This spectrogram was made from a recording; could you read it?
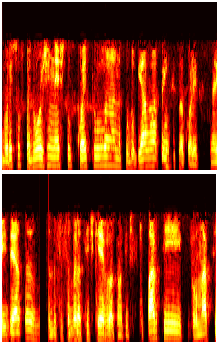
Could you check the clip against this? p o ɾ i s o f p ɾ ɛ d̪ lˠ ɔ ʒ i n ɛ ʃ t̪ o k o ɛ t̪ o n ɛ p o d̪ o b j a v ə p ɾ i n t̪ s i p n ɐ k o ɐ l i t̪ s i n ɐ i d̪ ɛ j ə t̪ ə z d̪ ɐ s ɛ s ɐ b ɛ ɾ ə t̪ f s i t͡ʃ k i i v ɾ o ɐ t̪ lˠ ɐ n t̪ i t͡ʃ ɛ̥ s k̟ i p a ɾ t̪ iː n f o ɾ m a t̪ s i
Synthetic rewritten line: b o ɾ i s o f p ɾ ɛ d̪ lˠ ɔ ʒ i n ɛ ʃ t̪ o k o ɛ t̪ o n ɛ p o d̪ o b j a v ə p ɾ i n t̪ s i p n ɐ k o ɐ l i t̪ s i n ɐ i d̪ ɛ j ə t̪ ə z d̪ ɐ s ɛ s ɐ b ɛ ɾ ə t̪ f s i t͡ʃ k i ɛ v ɾ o ɐ t̪ lˠ ɐ n t̪ i t͡ʃ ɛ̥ s k̟ i p a ɾ t̪ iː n f o ɾ m a t̪ s i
